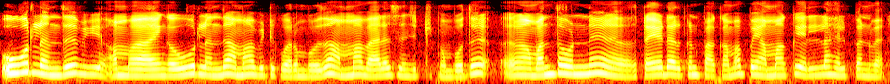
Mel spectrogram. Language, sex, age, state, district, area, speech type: Tamil, female, 45-60, Tamil Nadu, Krishnagiri, rural, spontaneous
